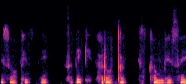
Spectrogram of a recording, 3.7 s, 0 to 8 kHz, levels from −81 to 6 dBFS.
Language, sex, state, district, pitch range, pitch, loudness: Hindi, female, Bihar, Supaul, 200-215 Hz, 205 Hz, -20 LUFS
